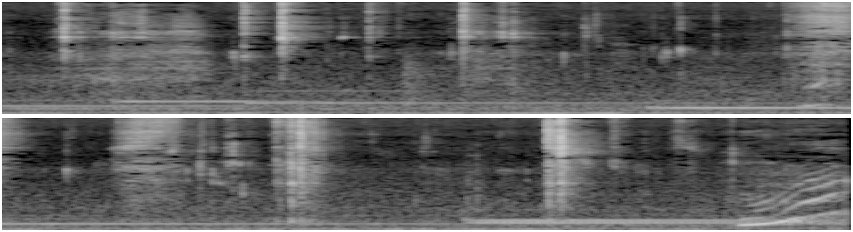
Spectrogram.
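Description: Close-up chewing and lip-smacking of a bite of gwamegi, a string of short wet clicks, over faint background music of held notes. Just before the end a loud, drawn-out rising pitched call begins.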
